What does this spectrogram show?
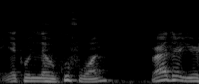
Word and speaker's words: كُفُوًا: see the dhamma, but a very common mistake is people pronounce this word as kufuwan. So they say, وَلَمْ يَكُنْ لَهُ كُفُوًا أَحَدٌ. Rather, it should be kufuwan.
